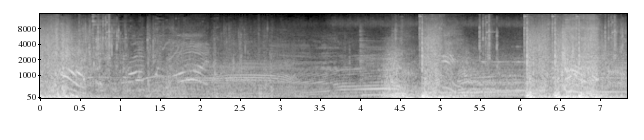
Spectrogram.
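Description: Gunfire from the western shooter Call of Juarez Gunslinger: a few loud, sharp bursts ring out mid-clip and near the end, over a busy bed of in-game shouts and low, groaning character voices.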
